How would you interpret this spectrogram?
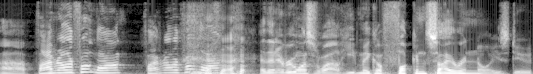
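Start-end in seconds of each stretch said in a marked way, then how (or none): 0.0-2.5 high, swooping, squawky parrot voice. Recalling a caged parrot, the speaker imitates what it would say: imitating a parrot. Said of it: "the bird was in the cage, and he'd be like".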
